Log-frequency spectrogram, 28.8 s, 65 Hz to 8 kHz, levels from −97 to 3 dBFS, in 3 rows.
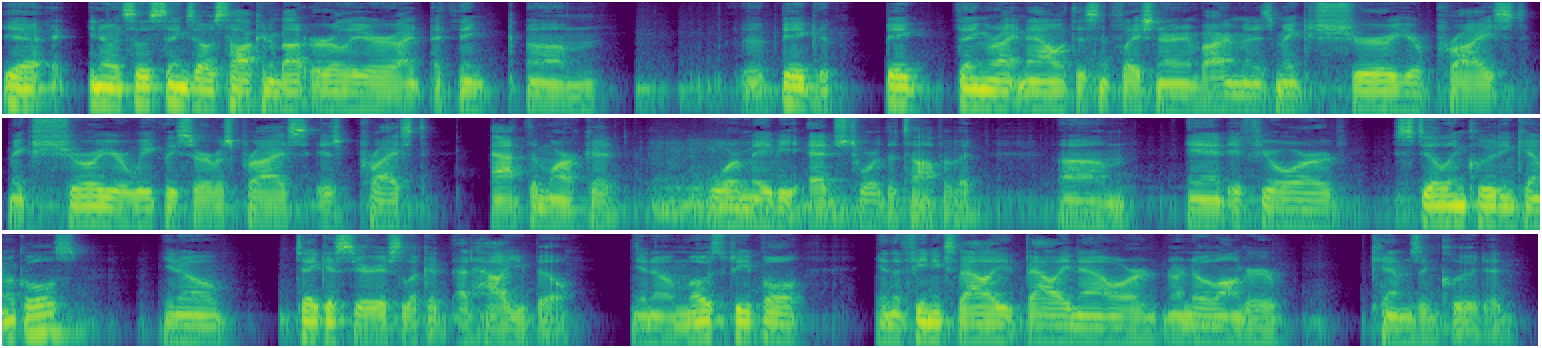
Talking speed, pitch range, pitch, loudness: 175 wpm, 80-95 Hz, 85 Hz, -17 LUFS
